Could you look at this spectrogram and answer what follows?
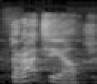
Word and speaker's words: D'Orazio: Please choose D'Orazio, or as Pietro correctly pronounces it, D'Orazio, for your next LNC chair.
